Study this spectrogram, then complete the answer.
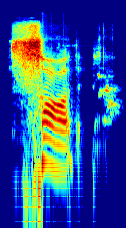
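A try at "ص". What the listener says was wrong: So, very good, mashallah.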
